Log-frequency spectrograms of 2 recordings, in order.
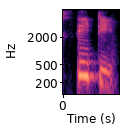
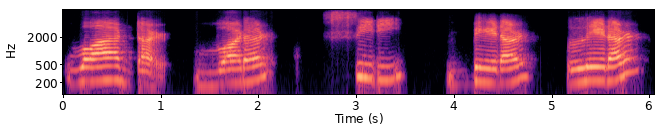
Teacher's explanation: টিটা ডি এর মতো উচ্চারণ হয় শুধু একটা ক্ষেত্রে, সেটা যদি ফ্লাপটি হয়, তখন টিটা ডি এর মতো উচ্চারণ হয়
